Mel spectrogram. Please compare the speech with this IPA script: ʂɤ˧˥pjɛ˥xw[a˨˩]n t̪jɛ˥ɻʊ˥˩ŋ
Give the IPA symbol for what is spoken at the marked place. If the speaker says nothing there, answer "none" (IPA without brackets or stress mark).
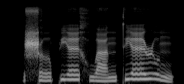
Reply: a˧˥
